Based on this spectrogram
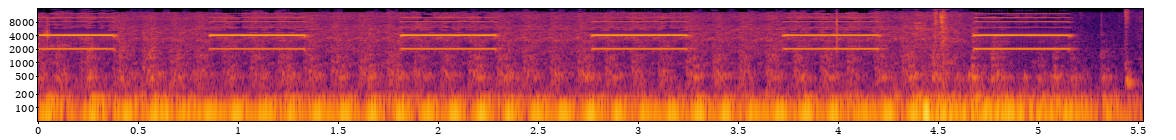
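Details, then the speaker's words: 1997 Honda CR-V after its engine was pressure washed, restarted after battery disconnect: uneven, pulsing idle surging about three to four times a second under a steady warning chime; rough running. "gosh it doesn't sound good"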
